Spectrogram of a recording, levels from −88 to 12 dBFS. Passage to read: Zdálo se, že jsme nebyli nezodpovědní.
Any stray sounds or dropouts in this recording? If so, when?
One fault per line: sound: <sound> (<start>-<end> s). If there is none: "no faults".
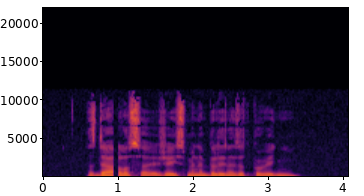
sound: dropout (0.9-1.0 s)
